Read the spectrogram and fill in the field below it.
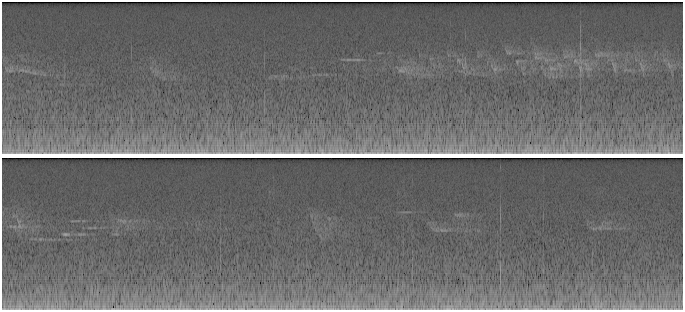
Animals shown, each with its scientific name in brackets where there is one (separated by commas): Blue Jay (Cyanocitta cristata), Blue-headed Vireo (Vireo solitarius), Ovenbird (Seiurus aurocapilla), Hermit Thrush (Catharus guttatus)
